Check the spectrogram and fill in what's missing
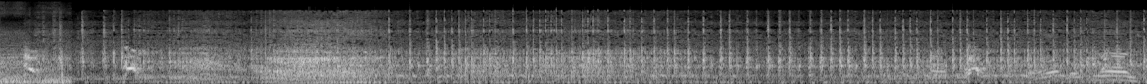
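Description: A KYMCO Super 8 150 scooter engine revs and idles with a rapid, helicopter-like chopping throb, loud and close, its pulsing rhythm steady for several seconds.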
